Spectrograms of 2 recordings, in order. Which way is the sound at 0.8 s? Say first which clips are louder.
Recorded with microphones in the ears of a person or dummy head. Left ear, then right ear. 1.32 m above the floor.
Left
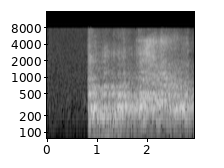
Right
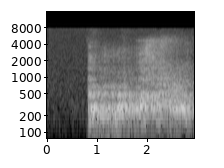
Left 3 dB; 25° left (ahead or behind).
